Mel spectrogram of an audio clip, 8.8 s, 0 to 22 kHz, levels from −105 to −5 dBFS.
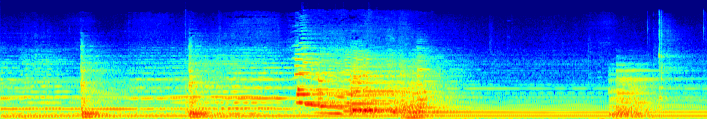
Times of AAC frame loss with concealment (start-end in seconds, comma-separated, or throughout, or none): none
